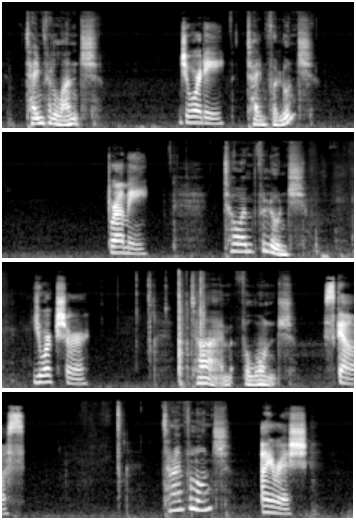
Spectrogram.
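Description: A middle-aged woman speaks close to a microphone in short, animated phrases.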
